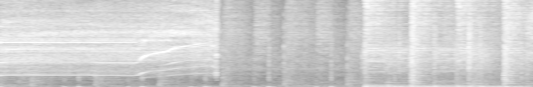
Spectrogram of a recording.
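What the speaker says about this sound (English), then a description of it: "we're going to drill a tiny little pilot hole along our chalk line" A power drill bores a small pilot hole along a chalk line on a deck board, with short bursts of whirring and ratcheting, a rising motor whine early, then a louder grinding run toward the end.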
